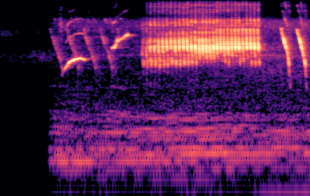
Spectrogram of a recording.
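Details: A canary sings a Spanish Timbrado-style training song: a few rising whistled slurs, then a fast, bright rattling trill of about a second, ending in quick high notes, over a faint low hum.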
